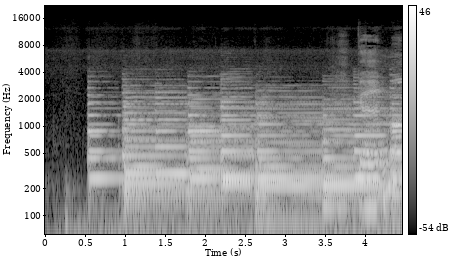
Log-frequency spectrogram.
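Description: Piano playing the introduction to a children's song: after a brief near silence it comes in about half a second in, with held notes changing every half second or so.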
